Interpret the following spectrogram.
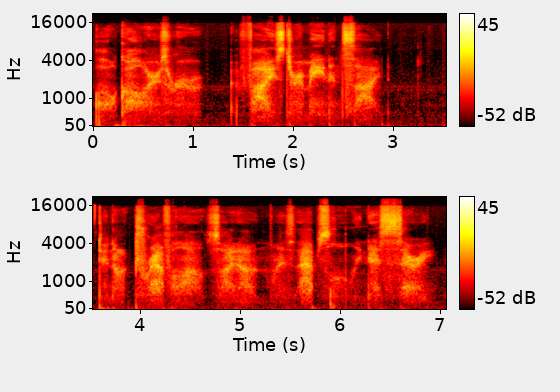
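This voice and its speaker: An ASMR reader, a woman, whispers a horror story in a hushed, creeping way, as measured as someone giving an official report.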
